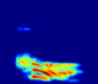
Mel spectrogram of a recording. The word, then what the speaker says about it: chuwl: It's spelled in its pronunciation C-H-U-W-L, but here's the way it would sound. Cool.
